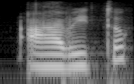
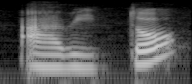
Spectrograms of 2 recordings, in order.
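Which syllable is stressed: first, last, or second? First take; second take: first; last. First: The stress is on the first syllable. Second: The stress is on the last syllable. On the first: A garment, such as a religious robe. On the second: Someone lived somewhere in the past.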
